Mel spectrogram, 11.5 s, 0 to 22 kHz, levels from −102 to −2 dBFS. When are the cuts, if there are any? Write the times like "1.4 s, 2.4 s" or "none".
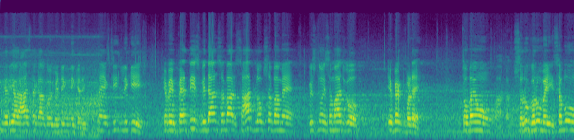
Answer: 1.9 s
